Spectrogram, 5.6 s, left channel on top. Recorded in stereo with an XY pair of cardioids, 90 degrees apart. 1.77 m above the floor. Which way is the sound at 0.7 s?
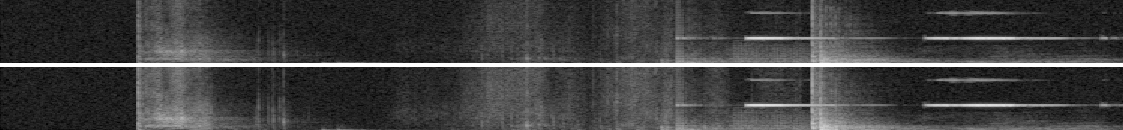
65° right.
